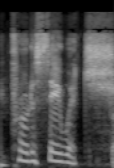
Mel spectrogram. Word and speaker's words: Protasiewicz: Vote for Judge Janice Protasiewicz. Did I say that right? – Protasiewicz. – Thank you.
